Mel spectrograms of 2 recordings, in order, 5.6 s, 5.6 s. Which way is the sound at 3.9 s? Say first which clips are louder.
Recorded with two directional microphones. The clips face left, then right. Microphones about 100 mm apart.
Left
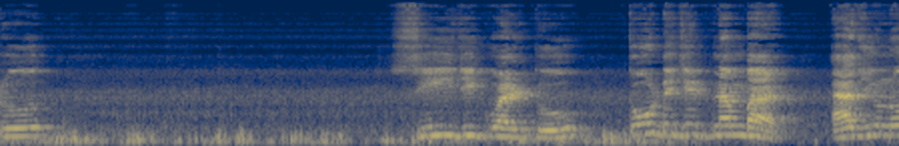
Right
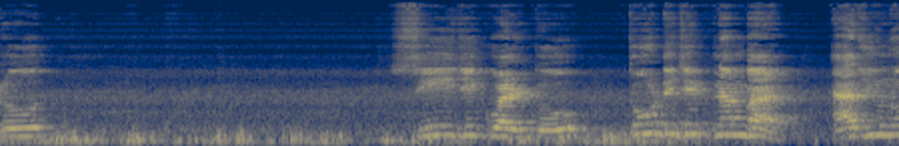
Left 1 dB; 45° left (ahead or behind).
